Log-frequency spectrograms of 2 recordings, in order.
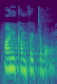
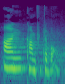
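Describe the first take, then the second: First: Every letter, including the o, is clearly pronounced. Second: The o after comf is almost silent. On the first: "tienden a pronunciar más cada letra" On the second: "en Estados Unidos generalmente van a escuchar"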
